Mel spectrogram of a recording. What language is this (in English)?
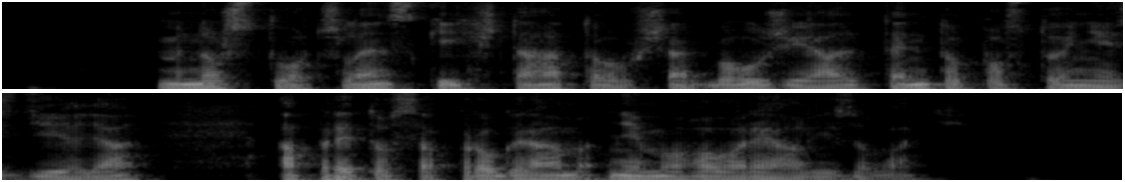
Slovak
